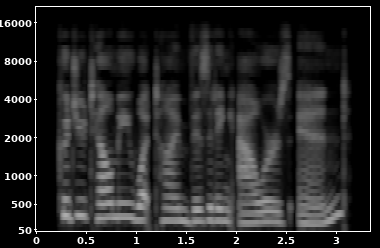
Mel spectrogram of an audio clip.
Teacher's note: In connected speech, could you becomes could ya?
